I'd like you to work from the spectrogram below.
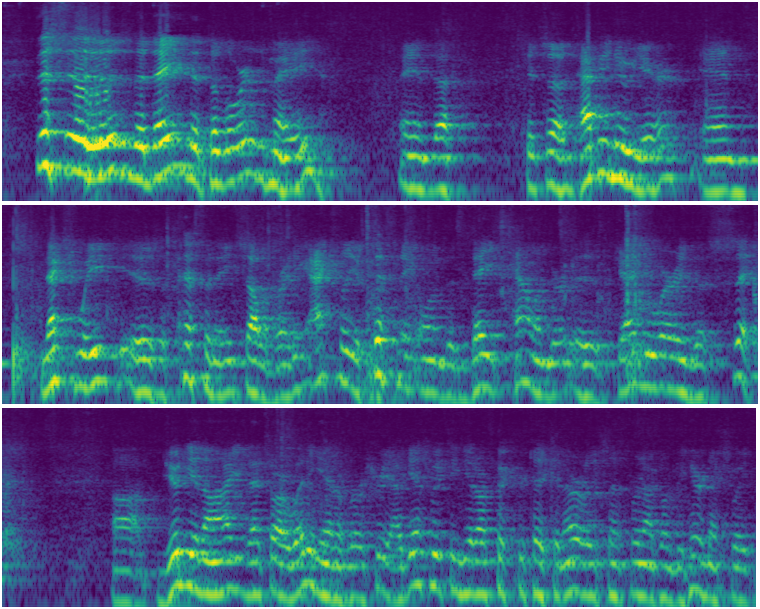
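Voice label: Announcements, church service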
